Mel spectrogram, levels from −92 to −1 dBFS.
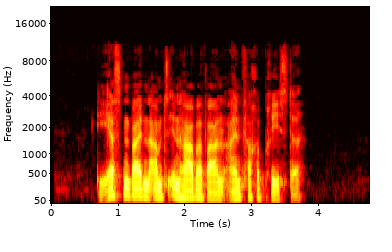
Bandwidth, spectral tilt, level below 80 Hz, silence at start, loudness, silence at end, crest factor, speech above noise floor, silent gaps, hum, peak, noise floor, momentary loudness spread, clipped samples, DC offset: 11 kHz; -7.5 dB/octave; -40 dBFS; 0.7 s; -20 LUFS; 1.05 s; 20 dB; 57 dB; none; none; -2 dBFS; -77 dBFS; 13 LU; under 0.1%; under 0.1%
